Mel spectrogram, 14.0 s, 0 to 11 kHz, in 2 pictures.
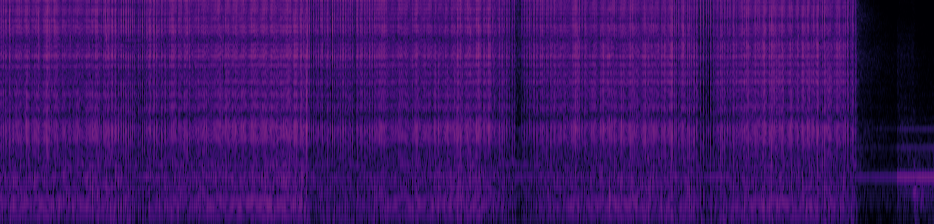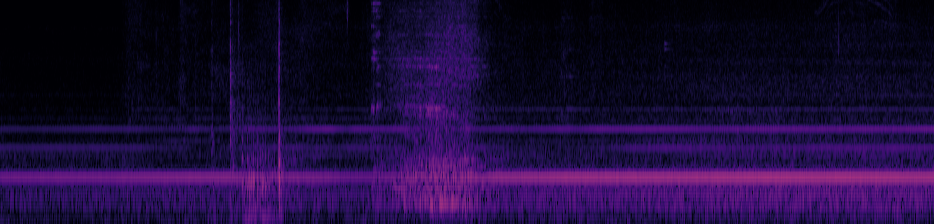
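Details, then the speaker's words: Arccaptain MIG200 inverter MIG welder on an inside corner joint, retried at 19 V and 153 after the previous setting seemed slightly cold; about six seconds of even frying crackle, then a quiet hum; judged not too bad. "the Heat and the amperage are good together because you've got that bacon frying sound but I do think I could go a little bit hotter with that"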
